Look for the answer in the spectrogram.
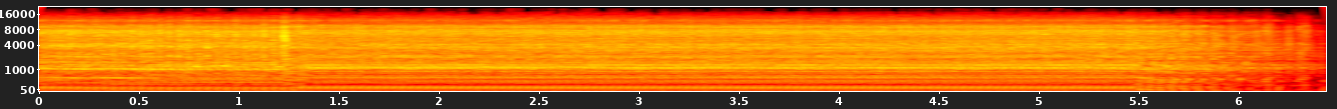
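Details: Champion 27-ton log splitter's 224cc engine, stored outside over a year, running after the hydraulic fluid leak fitting was tightened. Even thumping at steady speed, then a clean shutdown with no misses. Normal running.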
